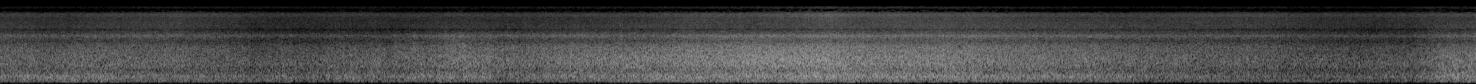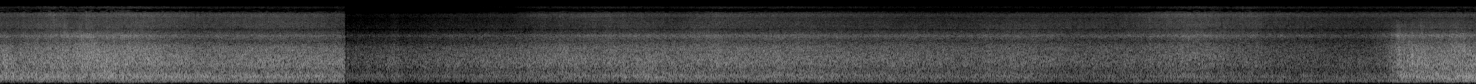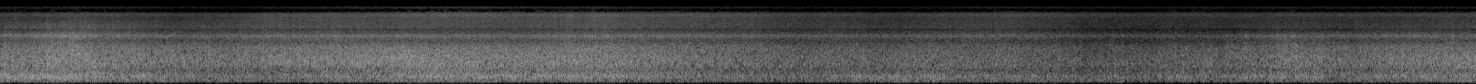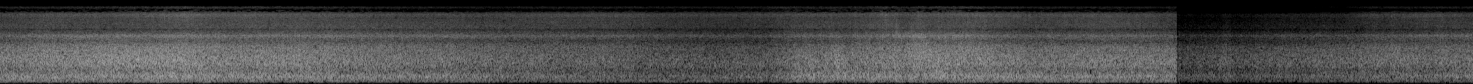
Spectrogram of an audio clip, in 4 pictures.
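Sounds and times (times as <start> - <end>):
sea waves breaking on sand: 0.0 - 59.0.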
